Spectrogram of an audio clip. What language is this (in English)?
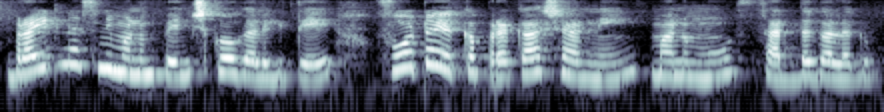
Telugu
